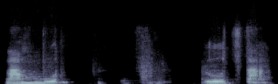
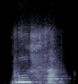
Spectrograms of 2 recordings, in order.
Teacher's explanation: memang anak-anak kalau nyebut R itu jadi L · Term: cadel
